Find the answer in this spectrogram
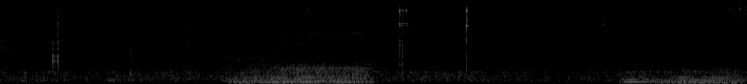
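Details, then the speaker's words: Sleeping dogs snoring: two soft, low rumbling snores about four seconds apart, with clicks of small objects and quiet room noise between. "Dogs are still snoring."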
